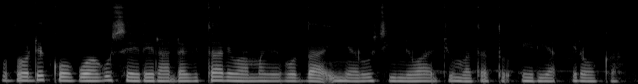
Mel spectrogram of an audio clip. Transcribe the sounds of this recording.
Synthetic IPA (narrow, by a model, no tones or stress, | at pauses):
oðɔdɛkɔɣwaɣosɛɾɛɾadaɣitaɾewamaɣɛɣɔðaʔḭɲaɾosinewad͡ʒumatato̰eɾeaeɾɔka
